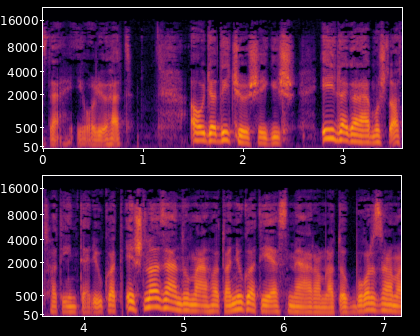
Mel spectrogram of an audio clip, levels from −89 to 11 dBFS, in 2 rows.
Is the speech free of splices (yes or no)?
yes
